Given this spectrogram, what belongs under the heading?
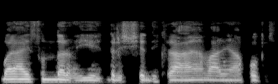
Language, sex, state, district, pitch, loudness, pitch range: Hindi, male, Bihar, Saharsa, 100 Hz, -17 LUFS, 100-115 Hz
